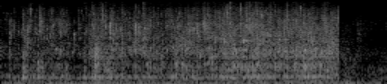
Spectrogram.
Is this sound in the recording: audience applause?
no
